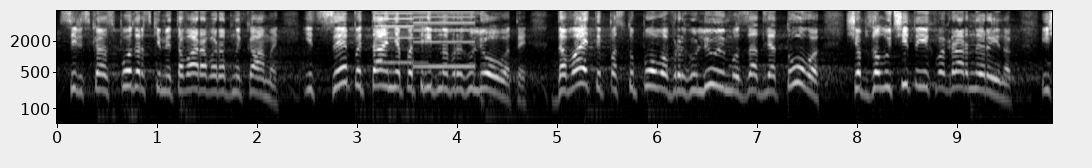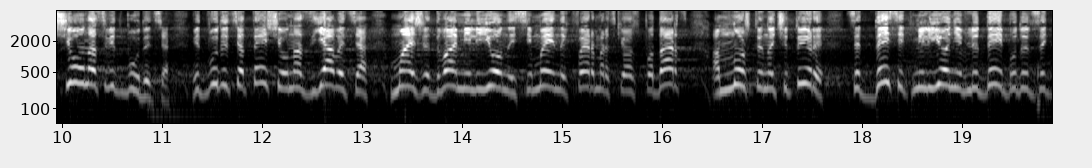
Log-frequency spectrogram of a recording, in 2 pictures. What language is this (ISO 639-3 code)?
ukr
